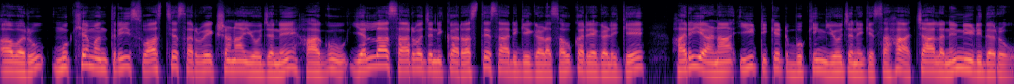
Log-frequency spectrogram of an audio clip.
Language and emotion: Kannada, neutral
